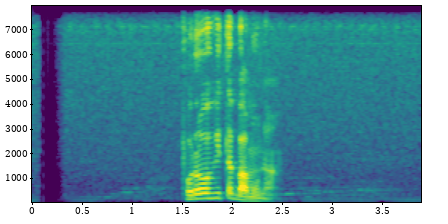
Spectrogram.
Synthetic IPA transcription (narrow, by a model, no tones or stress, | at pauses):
puɾoːɦit̪əbamuna̰ː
